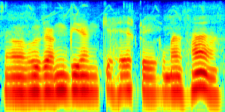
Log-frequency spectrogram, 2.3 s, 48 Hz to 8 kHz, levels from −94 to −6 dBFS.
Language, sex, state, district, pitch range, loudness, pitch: Chhattisgarhi, male, Chhattisgarh, Sarguja, 120-130 Hz, -18 LUFS, 125 Hz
